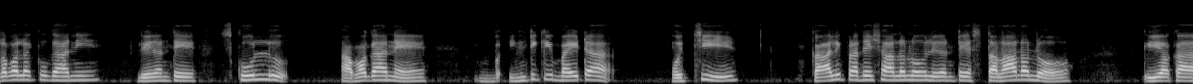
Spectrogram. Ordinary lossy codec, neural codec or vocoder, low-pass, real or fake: none; vocoder, 22.05 kHz, 80 mel bands, HiFi-GAN; 7.2 kHz; fake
